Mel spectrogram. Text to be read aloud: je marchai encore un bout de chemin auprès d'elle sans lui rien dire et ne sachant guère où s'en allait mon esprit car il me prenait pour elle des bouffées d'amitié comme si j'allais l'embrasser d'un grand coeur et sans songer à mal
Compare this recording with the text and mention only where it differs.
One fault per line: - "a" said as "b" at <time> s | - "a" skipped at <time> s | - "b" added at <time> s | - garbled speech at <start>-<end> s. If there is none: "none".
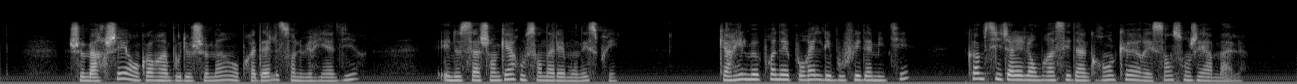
none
